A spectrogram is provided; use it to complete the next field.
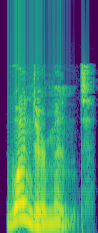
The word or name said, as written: wonderment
